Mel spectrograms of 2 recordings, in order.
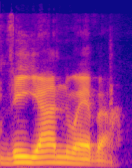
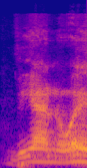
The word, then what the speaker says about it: Villanueva: His last name is pronounced Villanueva. Villanueva. So the two L's make a Y, bro.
